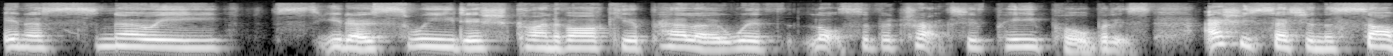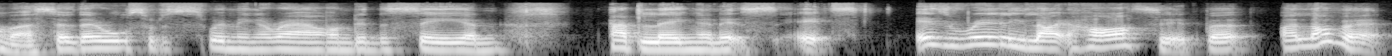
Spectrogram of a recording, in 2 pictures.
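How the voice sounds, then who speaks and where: A woman's voice: mid-range voice, moderate pace, darkish tone. A woman in a book club chatting enthusiastically and rambling on a video call. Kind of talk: casual group chat.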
